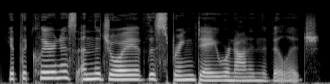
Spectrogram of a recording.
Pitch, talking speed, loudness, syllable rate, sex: 215 Hz, 270 wpm, -17 LUFS, 6.0 syllables/s, female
